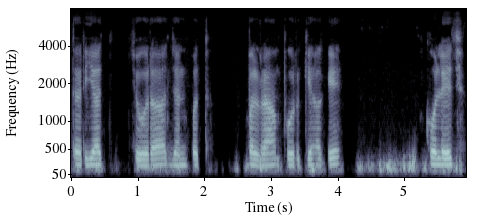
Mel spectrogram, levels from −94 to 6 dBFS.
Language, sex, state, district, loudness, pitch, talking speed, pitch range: Awadhi, male, Chhattisgarh, Balrampur, -24 LUFS, 110 Hz, 80 wpm, 110-115 Hz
